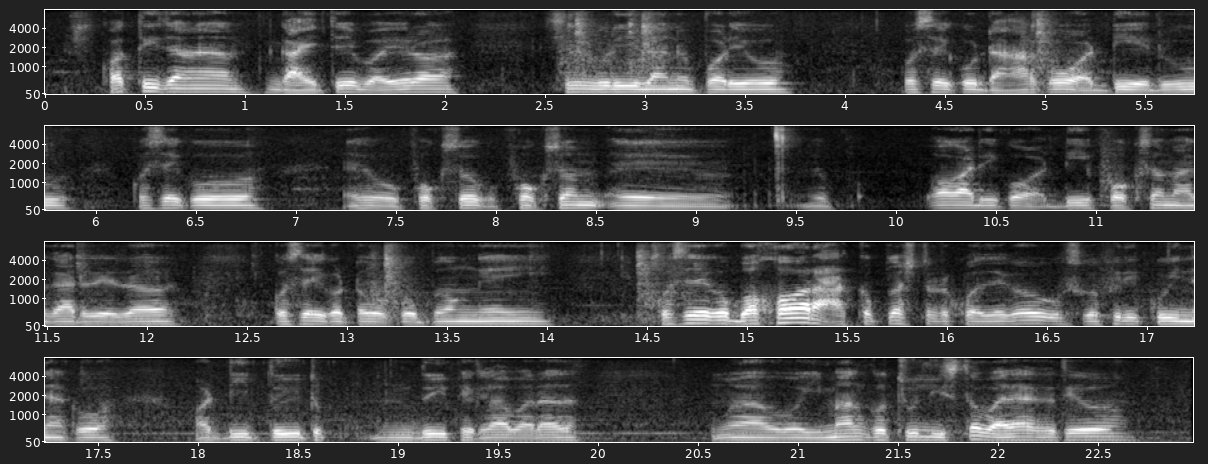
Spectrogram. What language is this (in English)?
Nepali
